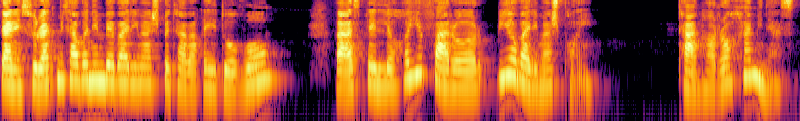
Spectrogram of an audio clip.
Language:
Persian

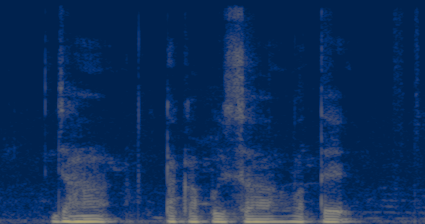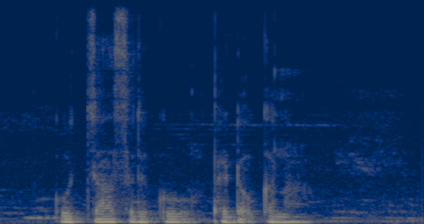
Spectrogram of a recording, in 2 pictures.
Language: Santali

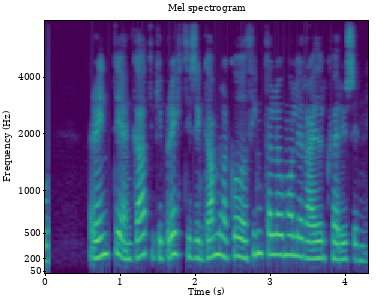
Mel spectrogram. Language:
Icelandic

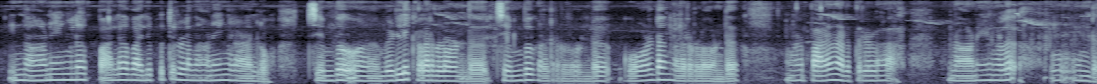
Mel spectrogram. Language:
Malayalam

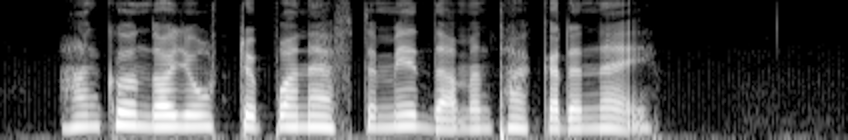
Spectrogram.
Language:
Swedish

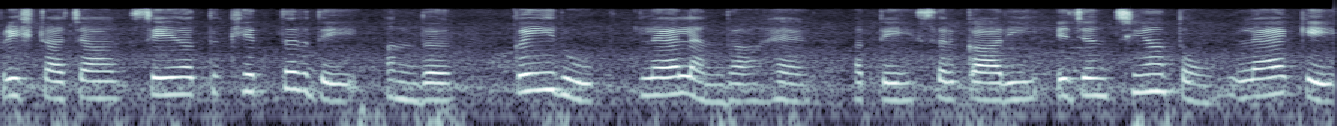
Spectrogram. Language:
Punjabi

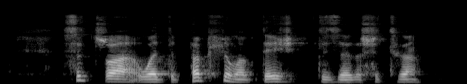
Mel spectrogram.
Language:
Kabardian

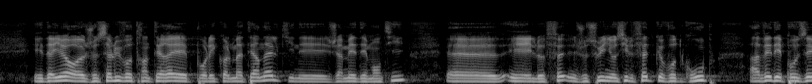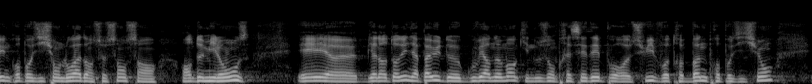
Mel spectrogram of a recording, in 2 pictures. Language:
French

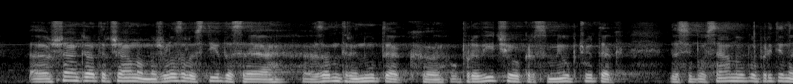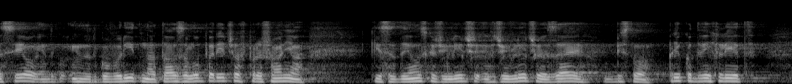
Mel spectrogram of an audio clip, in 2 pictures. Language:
Slovenian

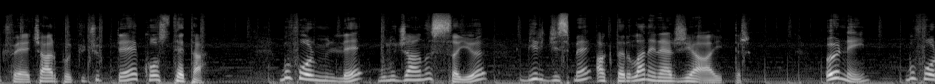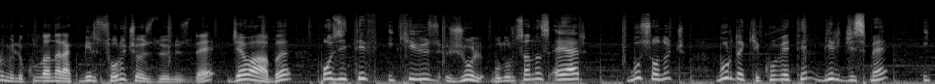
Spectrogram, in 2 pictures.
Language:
Turkish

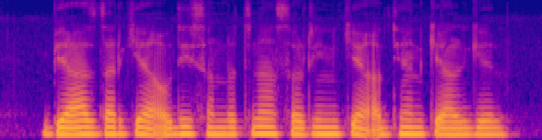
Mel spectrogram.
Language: Maithili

